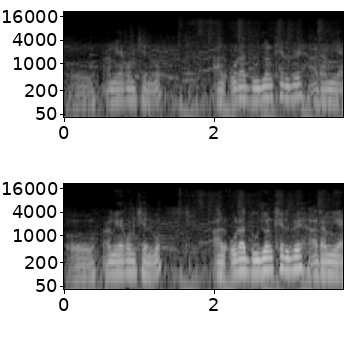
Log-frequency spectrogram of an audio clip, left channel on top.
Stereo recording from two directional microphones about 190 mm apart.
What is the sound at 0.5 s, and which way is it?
Speech, 35° right (ahead or behind).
